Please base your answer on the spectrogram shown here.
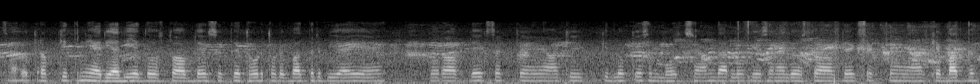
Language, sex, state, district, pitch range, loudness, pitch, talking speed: Hindi, male, Rajasthan, Bikaner, 160-170 Hz, -19 LUFS, 165 Hz, 215 wpm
